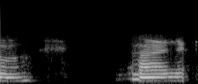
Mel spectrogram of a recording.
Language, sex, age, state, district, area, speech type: Malayalam, female, 60+, Kerala, Pathanamthitta, rural, conversation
